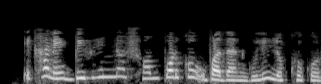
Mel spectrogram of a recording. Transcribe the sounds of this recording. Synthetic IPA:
ekʰanebibʱinːoʃɔmpoɾkoʔupad̪anɡulilokʰːokoɾ

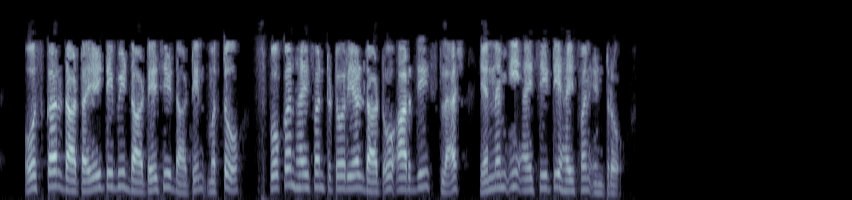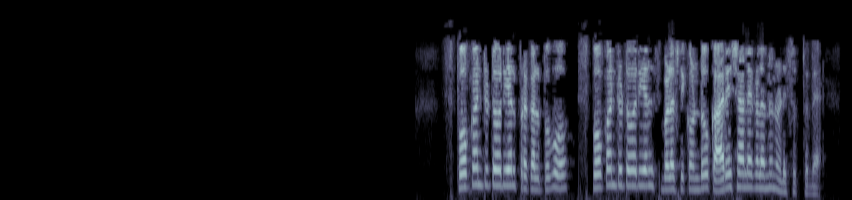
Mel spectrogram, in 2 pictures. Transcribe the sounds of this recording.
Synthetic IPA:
oːskaːɾɖaːʈɐjɐjʈiːbiɖaːʈeːsiɖaːʈinmɐt̪ːu | spoːkɐnɦɐjpʰɐnʈuʈoːɾijɐlɖaːʈoːʔaːɾd͡ʒislaːʃ | enemiɐjsiʈiɦɐjpʰɐniɳʈɾo̰ː | spoːkɐnʈuʈo̞ːɾijɐlpɾɐkɐlpɐʋuspoːkɐnʈuʈo̞ːɾijɐlsbɐɭɐsiko̞ɳɖukaːɾjɐʃaːlɛɡɐɭɐnːunɐɽesut̪ːɐd̪e̞̰

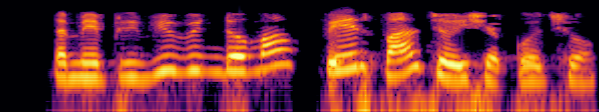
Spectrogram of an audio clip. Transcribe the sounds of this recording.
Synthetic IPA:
t̪əmepɾiʋjuʋɪɳɖomãfeɾfaɾd͡ʒoiʃəkot͡ʃʰɔ

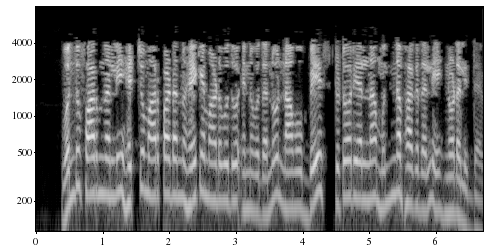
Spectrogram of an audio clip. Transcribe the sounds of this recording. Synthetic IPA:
ʋo̞nd̪upʰaːɾmnɐlːiɦet͡ʃːumaːɾpaːɽɐnːuɦeːɡe̞maːɽuʋud̪uʔe̞nːuʋud̪ɐnːunaːʋubeːsʈuʈo̞ːɾijɐlnɐmund̪inɐbʱaːɡɐd̪ɐlːinɔːɽɐlid̪ːḛːʋe

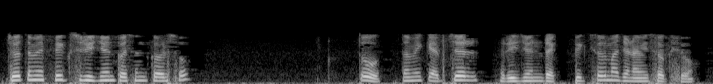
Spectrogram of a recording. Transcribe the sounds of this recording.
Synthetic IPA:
d͡ʒot̪əmefɪksɾid͡ʒənpəsənd̪̚kəɾʃo | t̪ot̪əmekɛpt͡ʃəɾːid͡ʒənɾepɪkt͡ʃəɾmãd͡ʒəɽ̃aʋiʃəkʃo

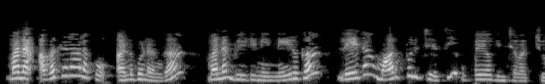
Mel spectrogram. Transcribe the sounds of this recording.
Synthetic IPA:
mɐnɐʔɐʋɐsɐɾaːlɐkuɐnuɡuɳɐŋɡaː | mɐnɐmʋiːʈinine̞ːɾuɡaːlɛːd̪aːmaːɾpulut͡ʃe̞ːsiupɐjo̞ːɡiɲt͡ʃɐʋɐt͡ʃːu

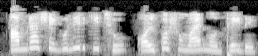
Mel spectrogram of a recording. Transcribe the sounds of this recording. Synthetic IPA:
amɾaʃeɡuliɾkit͡ɕʰuɔlpoʃɔmɔeeɾmod̪ʱːejd̪ek̚ʰ

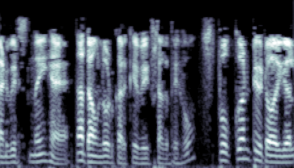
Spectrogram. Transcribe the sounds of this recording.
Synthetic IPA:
ɛːɳɖʋɪɾsnəĩːɦɛːt̪ãːɖaːunloːɖ̚kəɾkeːʋeːkʰsəkd̪eːɦoːspoːkənʈɪʈoːɾijəl

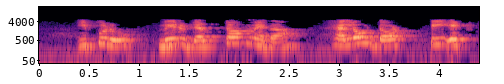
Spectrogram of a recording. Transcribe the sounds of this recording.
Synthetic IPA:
ipuɽu | miːɾuɖesʈɔpmɛd̪a | heloɖɔʈʈiet͡ʃ

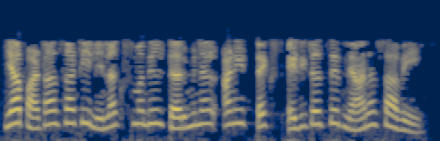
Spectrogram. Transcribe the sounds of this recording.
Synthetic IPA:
japaʈãsaʈiːlinəksməd̪ʱiːlʈəɾminəlaɽ̃iʈekseɽiʈəɾt͡sed̪njanəsaʋe

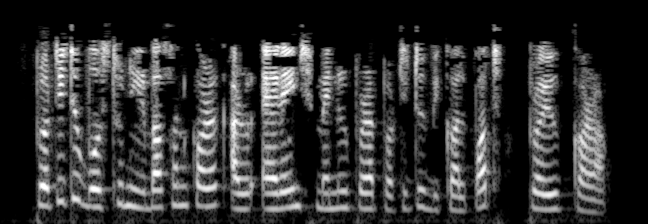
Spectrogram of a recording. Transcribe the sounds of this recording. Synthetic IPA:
pɹotitubostuniɹbasɔnkɔɹɔkaɹuʔɛɹend͡ʒmenuɹpɔɹapɹotitubikɔlpɔtpɹojuɡ̚kɔɹɔk̚

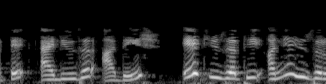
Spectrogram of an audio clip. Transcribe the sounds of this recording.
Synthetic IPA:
ʈeɛɖjuːzəɾa̰d̪eʃ | ekjuzəɾt̪ʰiʔənjəjuːzəɾ

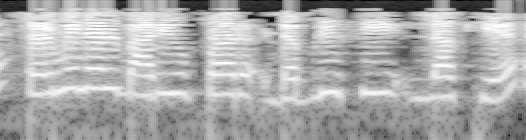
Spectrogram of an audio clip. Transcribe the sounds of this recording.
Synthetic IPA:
ʈəɾminəlbaɾiupəɾɖəbljusiləkʰje

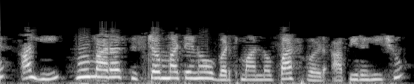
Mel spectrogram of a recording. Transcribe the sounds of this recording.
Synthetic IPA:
ãɦiɦũmaɾasɪsʈəmːaʈenoʋəɾt̪əmanːopasʋəɽa̰piɾəɦit͡ʃʰũ

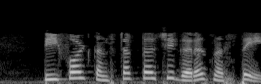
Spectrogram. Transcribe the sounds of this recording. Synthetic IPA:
ɖifɔlʈkənsʈɾək̚ʈəɾt͡seɡəɾəd͡znəst̪e

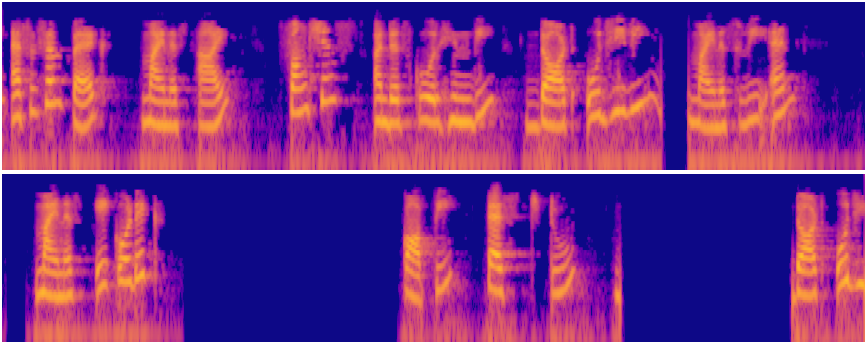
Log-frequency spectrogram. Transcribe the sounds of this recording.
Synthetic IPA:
ɛsɛsɛmpɛːɡ | maːɪnəsaː | fɐ̃ŋkʃəns | ɐ̃ɳɖəɾskoːɾɦɪ̃nd̪i | ɖɔːʈoːd͡ʒiːʋiː | maːɪnəsʋiʔɛ̃n | maɪnəseːkoːɖɪk | kɔːpi | ʈesʈːuː | ɖɔːʈoːd͡ʒi

